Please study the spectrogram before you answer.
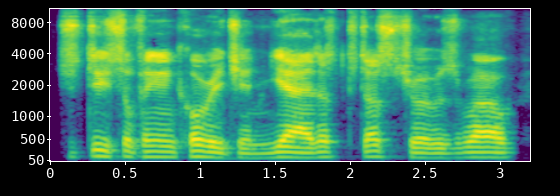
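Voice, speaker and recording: A man's voice: lowish voice, level tone, normal speed. A middle-aged man from the UK hosting a livestream, chatting casually and reassuringly as he reads viewer comments. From United Kingdom. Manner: rambling and reassuring, with restarts. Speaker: livestream host. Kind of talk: casual live-stream chat reading viewer comments.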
